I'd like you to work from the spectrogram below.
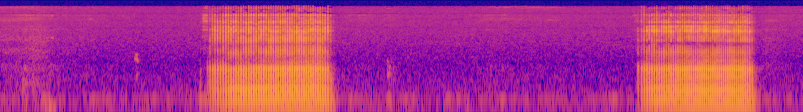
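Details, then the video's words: French Bulldog snoring: two loud, rough, rasping snores, each lasting just over a second, separated by about four seconds of quiet breathing. "Snoring French Bulldog"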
